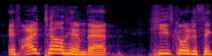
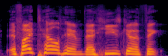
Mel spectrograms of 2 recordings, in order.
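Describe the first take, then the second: First: There is a pause after that. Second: It runs on with no pause after that.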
